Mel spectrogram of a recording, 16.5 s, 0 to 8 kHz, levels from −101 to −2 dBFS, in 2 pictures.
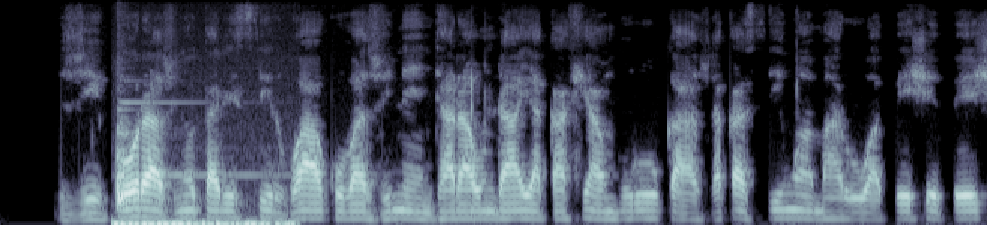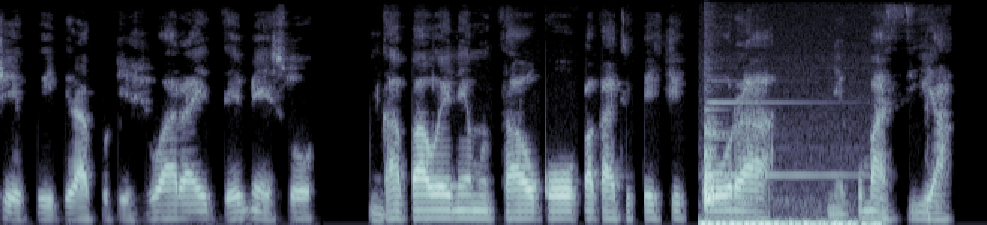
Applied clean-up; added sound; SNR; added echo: none; Gong; -4 dB; none.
